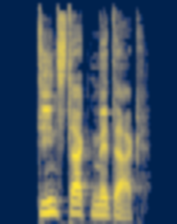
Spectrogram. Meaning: Tuesday noon
- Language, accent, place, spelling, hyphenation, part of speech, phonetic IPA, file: German, Germany, Berlin, Dienstagmittag, Diens‧tag‧mit‧tag, noun, [ˈdiːnstaːkˌmɪtaːk], De-Dienstagmittag.ogg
